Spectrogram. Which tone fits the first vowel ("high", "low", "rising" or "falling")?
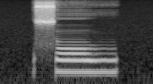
high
